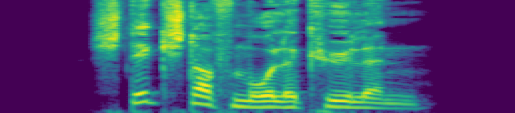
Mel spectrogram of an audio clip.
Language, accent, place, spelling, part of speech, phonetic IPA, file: German, Germany, Berlin, Stickstoffmolekülen, noun, [ˈʃtɪkʃtɔfmoleˌkyːlən], De-Stickstoffmolekülen.ogg
- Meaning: dative plural of Stickstoffmolekül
